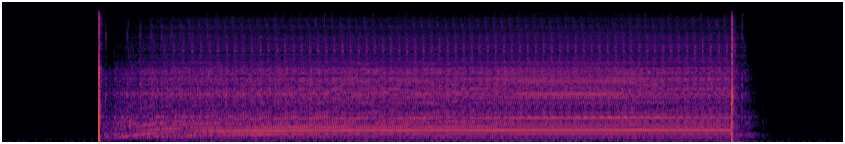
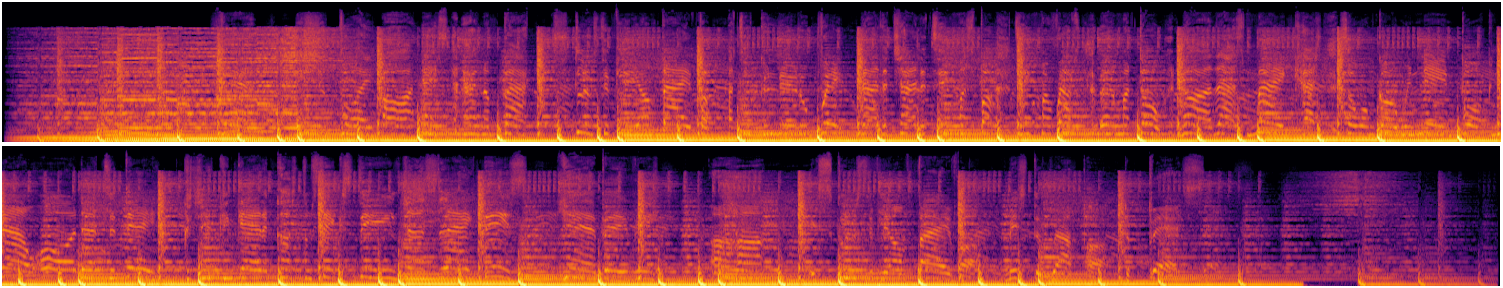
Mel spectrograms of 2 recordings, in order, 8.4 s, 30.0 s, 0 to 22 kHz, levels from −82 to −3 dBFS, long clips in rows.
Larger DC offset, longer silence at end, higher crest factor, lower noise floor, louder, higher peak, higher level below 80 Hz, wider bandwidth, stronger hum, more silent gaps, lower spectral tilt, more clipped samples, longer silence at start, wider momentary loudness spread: neither; first, 0.85 s vs 0.15 s; first, 38 dB vs 12 dB; first, -78 dBFS vs -35 dBFS; second, -39 LUFS vs -15 LUFS; second, -4 dBFS vs 0 dBFS; second, -62 dBFS vs -14 dBFS; about the same, 16.5 kHz vs 15.5 kHz; neither; neither; second, -2.5 dB/octave vs -5 dB/octave; neither; first, 0.95 s vs 0.1 s; second, 6 LU vs 9 LU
